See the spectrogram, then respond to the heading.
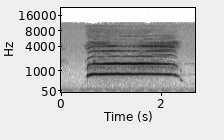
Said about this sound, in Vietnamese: Con hú được chưa ba? Thì ba đồng ý rồi thì mày được quyền hú.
